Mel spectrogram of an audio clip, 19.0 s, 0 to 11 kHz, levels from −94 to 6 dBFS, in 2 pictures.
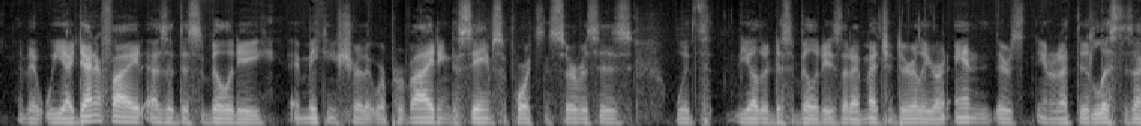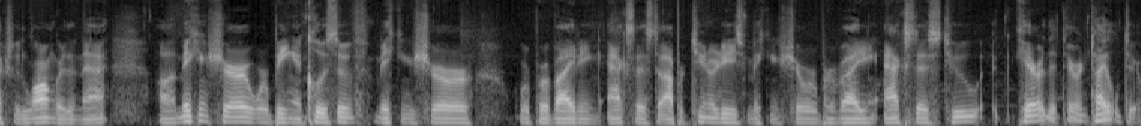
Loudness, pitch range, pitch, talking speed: -27 LUFS, 105-115 Hz, 110 Hz, 190 wpm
